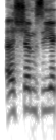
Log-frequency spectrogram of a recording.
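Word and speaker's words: الشمسية: क्यों इसको अश-शम्सिया पढ़ा? इसमें बीच में मैंने लाम भी तो लिखा है. हाँ अश-शम्सिया क्यों पढ़ा? लाम साइलेंट है.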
